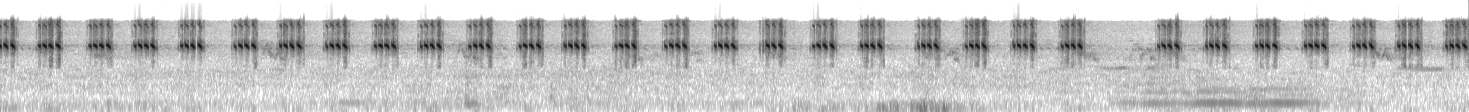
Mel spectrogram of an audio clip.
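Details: A cricket calling from dry grass in daytime, giving a steady run of shrill, high-pitched chirps, about four per second, with one brief pause partway through. The chirping stands alone against near silence.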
